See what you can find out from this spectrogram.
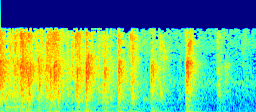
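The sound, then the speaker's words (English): Scattered clapping from a small audience, a quick run of sharp crisp claps that thins out and fades after a few seconds, with no voices. “You should also applaud for”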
